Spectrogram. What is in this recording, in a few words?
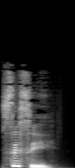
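"sissy", British English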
